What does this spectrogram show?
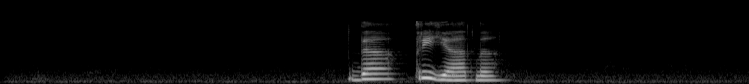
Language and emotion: Russian, positive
